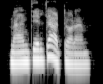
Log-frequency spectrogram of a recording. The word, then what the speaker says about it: من دل درد دارم: If it's your stomach that's hurting, you can say من دل درد دارم. Let's break it down by syllable and hear it one more time. من دل درد دارم.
